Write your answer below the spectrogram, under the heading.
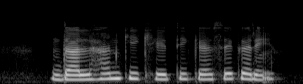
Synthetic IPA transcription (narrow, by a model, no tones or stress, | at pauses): d̪aːlɦənkikʰeːt̪ikɛːsekɐɾẽː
